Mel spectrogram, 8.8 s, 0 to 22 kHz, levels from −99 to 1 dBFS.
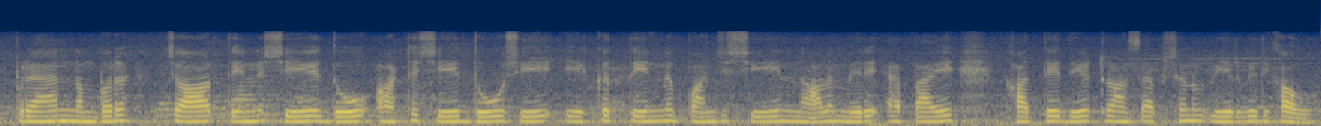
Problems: constant background noise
